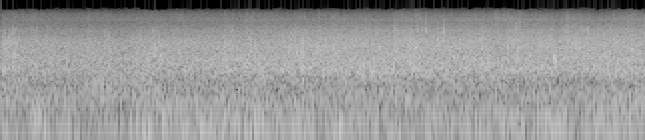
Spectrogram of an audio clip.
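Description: Ocean surf washing in over a shallow beach in a steady rush, with wind rumbling on the microphone.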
